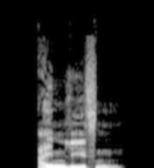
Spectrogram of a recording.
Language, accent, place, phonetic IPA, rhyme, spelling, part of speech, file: German, Germany, Berlin, [ˈaɪ̯nˌliːsn̩], -aɪ̯nliːsn̩, einließen, verb, De-einließen.ogg
- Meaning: inflection of einlassen: 1. first/third-person plural dependent preterite 2. first/third-person plural dependent subjunctive II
